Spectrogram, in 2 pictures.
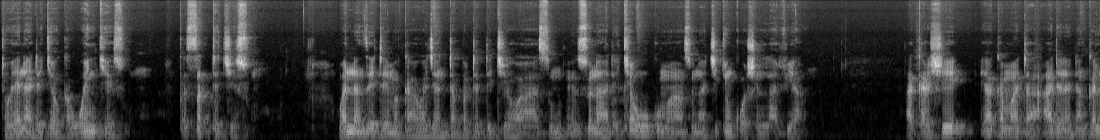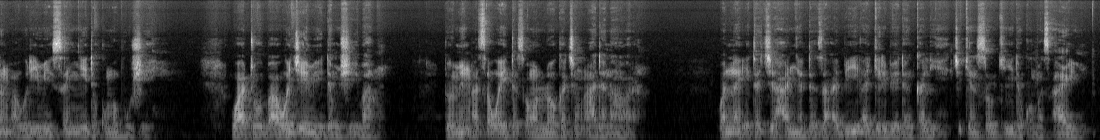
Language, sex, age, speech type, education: Hausa, male, 15-29, spontaneous, secondary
